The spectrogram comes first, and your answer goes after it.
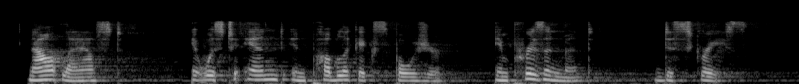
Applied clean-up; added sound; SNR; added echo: none; none; none; reverberation time 1.6 s.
